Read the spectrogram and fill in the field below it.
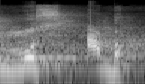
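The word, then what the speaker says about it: مصعب: मुसअब बिन Umair Kashir one मुसअब असल लफ्ज मुसअब असल लफ्ज क्या मुसअब छुन सही प्रोनाउंसिएशन के असल प्रोनाउंसिएशन क्या मुसअब मुसअब बिन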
